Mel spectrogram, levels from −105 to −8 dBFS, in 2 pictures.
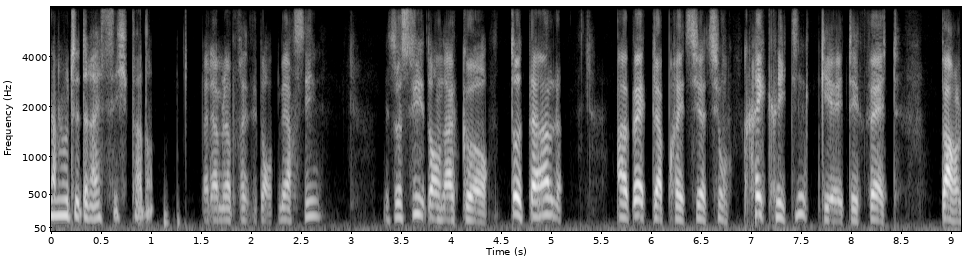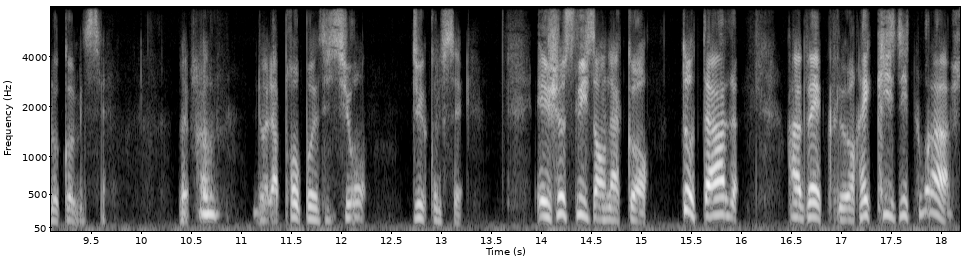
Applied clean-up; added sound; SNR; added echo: neural diffusion model UNIVERSE++.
